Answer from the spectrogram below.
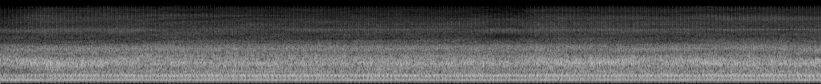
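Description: A lawn mower engine runs steadily and loudly on a slope, a constant droning hum with a buzzing rattle, holding the same pitch throughout with no voices.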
